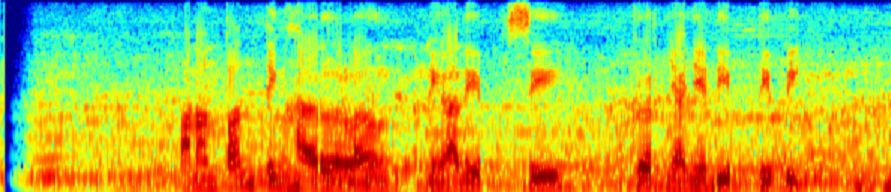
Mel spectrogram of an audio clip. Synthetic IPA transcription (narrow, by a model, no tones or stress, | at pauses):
ʔɔnɔnt̪ɔnt̪ɪŋɦaɾəlaŋniŋalipsi | ɡ̥ər̚ɲaɲedit̪ipi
